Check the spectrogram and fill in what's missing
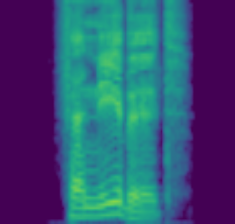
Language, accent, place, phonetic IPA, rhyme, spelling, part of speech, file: German, Germany, Berlin, [fɛɐ̯ˈneːbl̩t], -eːbl̩t, vernebelt, adjective / verb, De-vernebelt.ogg
- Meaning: past participle of vernebeln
